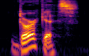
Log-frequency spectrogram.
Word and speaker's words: Dorcas: guilty of slandering her neighbors and his granddaughter Dorcas I love that name there's only one way to pronounce that right yeah d-o-r-c-a-s Dorcas I'm gonna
